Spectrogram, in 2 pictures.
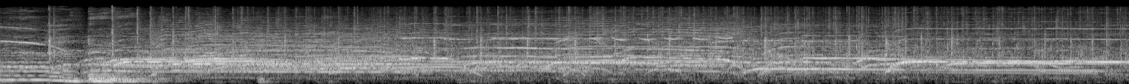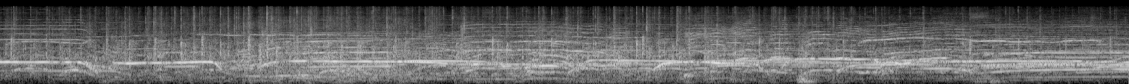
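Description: A crowd of young women screams and cheers loudly close by.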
